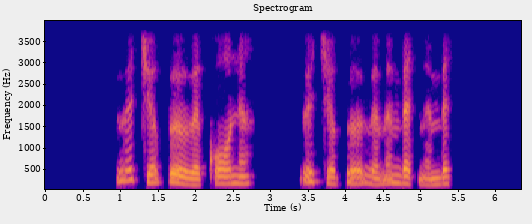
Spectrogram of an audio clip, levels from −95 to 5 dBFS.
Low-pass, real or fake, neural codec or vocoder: 3.6 kHz; real; none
